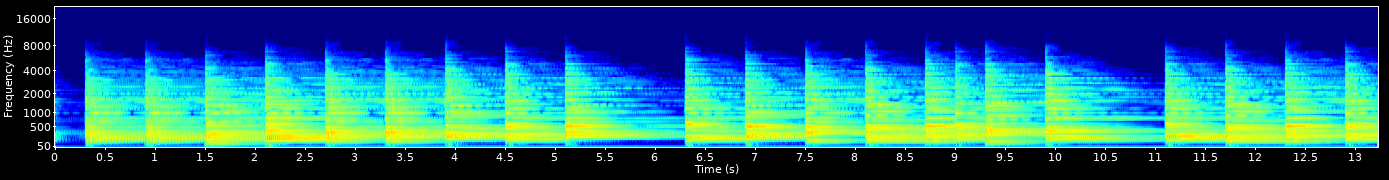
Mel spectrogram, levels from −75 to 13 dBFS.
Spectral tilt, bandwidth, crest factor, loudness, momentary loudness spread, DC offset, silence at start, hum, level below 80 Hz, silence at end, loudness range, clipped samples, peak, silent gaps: -5.5 dB/octave; 9.4 kHz; 18 dB; -18 LUFS; 7 LU; 0.4%; 0 s; none; -56 dBFS; 0 s; 1 LU; under 0.1%; 0 dBFS; none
